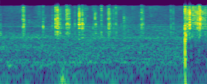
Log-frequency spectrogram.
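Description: A run of light, irregular clicks and taps over faint room noise, then one sharp click near the end.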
